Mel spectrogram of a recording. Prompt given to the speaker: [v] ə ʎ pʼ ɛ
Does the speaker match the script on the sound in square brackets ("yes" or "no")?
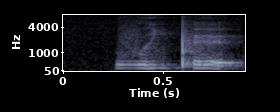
yes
